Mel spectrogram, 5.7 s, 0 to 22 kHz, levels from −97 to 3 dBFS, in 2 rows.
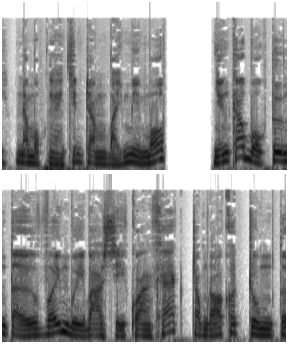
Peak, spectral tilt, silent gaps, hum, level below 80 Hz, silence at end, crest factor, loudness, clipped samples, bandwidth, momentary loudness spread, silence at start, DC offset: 0 dBFS; -5 dB/octave; 1.66-2.09 s; none; -34 dBFS; 0 s; 10 dB; -10 LUFS; under 0.1%; 16 kHz; 5 LU; 0 s; under 0.1%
